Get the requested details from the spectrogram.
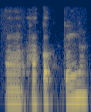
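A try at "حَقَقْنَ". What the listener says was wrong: No, hunna, just hunna. So it's not hakakna. Hakak. You're almost there, but don't have the tuna. The two is not there. With no two. So hakak.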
